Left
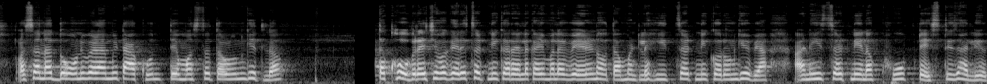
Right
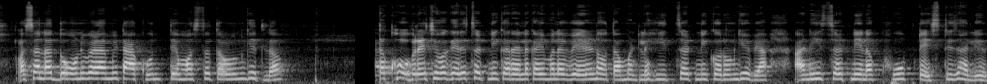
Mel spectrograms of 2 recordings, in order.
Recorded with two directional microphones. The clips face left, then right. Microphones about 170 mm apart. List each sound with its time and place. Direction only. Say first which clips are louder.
0.3 s a woman's voice: left 5 dB; 20° left (ahead or behind)
4.2 s a woman's voice: left 6 dB; 25° left (ahead or behind)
